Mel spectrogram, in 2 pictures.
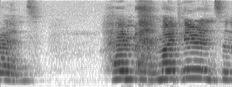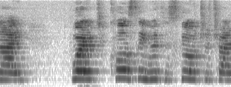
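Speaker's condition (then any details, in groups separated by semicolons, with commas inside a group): Cerebral palsy; purely physical, full-time wheelchair user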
